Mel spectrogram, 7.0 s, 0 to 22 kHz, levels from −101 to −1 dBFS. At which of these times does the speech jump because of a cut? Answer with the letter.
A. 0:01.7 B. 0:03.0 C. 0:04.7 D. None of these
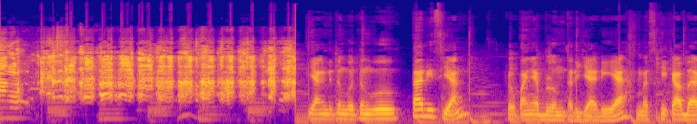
B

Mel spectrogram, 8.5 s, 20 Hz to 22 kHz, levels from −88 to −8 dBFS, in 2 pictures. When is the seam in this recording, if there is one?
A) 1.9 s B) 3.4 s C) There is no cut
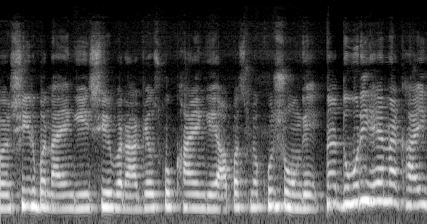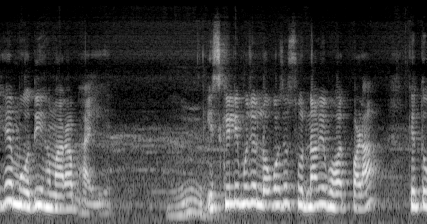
B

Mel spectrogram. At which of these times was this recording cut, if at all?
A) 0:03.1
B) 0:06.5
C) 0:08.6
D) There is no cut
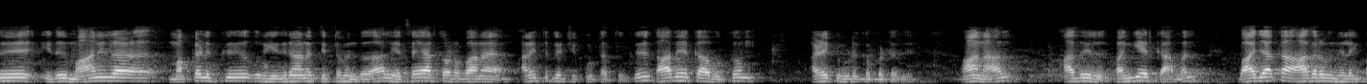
B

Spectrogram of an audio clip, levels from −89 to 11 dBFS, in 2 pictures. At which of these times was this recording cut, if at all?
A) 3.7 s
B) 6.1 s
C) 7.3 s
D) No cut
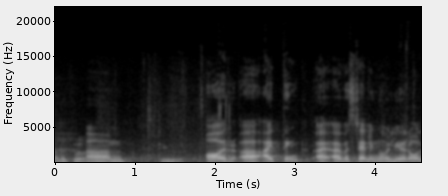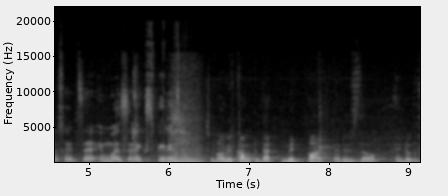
B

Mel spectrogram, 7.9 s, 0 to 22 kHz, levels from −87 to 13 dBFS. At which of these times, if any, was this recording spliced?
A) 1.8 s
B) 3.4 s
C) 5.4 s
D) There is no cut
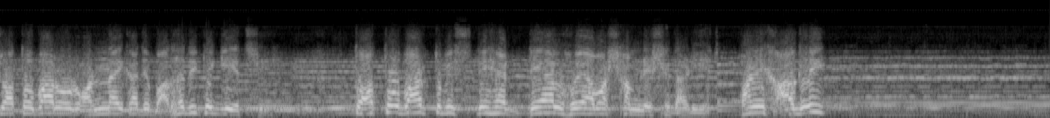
C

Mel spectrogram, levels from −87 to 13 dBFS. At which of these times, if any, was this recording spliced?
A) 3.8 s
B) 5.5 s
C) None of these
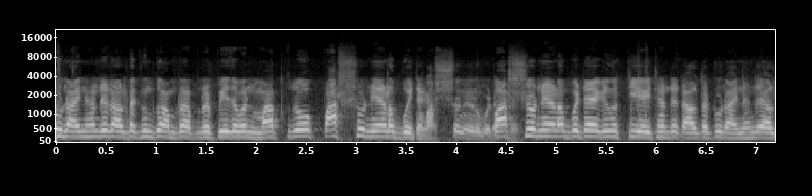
C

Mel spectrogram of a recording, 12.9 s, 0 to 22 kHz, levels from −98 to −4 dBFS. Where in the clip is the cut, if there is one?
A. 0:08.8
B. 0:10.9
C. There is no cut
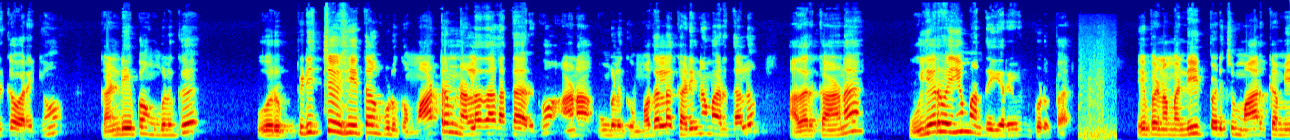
B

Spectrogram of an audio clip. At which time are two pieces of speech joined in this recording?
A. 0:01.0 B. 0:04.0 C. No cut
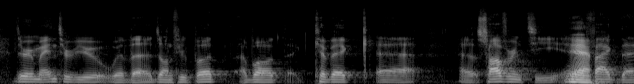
C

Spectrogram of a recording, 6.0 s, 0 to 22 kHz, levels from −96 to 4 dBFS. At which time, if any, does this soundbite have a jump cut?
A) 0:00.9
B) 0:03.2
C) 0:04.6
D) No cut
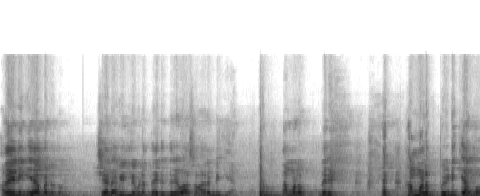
A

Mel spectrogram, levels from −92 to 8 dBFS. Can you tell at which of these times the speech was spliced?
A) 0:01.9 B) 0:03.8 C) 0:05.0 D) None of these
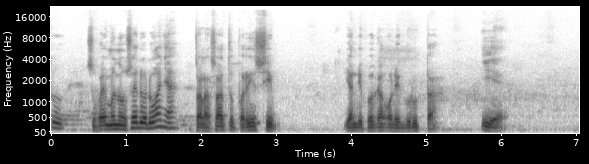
A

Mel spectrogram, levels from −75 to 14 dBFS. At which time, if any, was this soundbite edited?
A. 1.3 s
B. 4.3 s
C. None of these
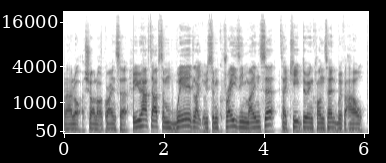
C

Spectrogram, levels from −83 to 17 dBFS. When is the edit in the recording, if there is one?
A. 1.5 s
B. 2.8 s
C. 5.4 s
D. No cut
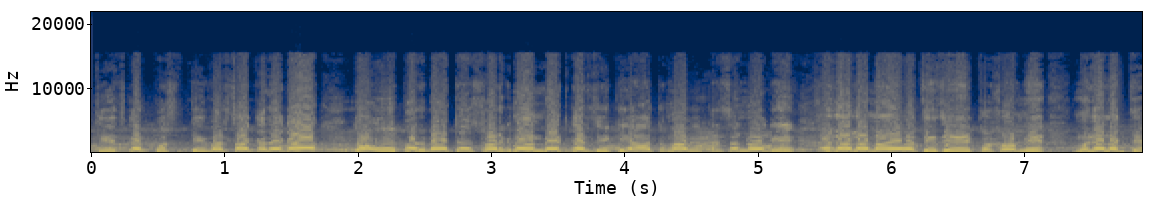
C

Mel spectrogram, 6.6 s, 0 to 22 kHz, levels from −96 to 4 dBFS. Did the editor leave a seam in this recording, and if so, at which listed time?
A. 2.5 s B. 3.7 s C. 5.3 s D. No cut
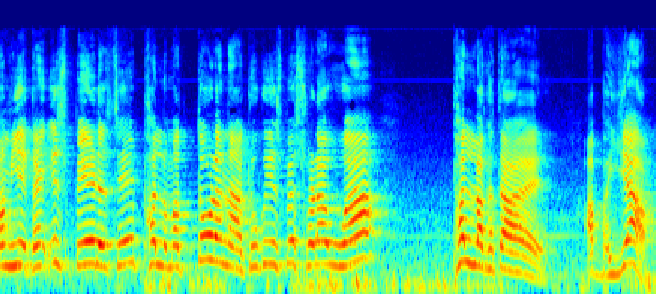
D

